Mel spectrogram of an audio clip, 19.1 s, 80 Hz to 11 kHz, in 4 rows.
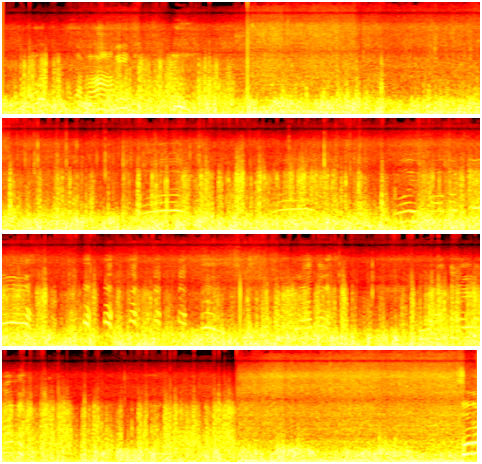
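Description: Strong wind buffets the microphone in a constant low roar while riding a Honda Click 125 motor scooter, with a voice speaking over it throughout.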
